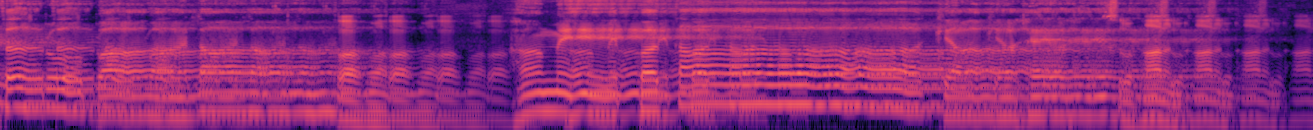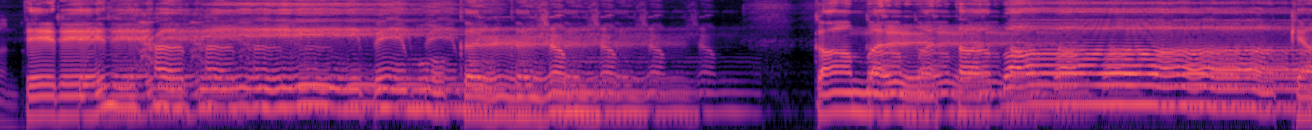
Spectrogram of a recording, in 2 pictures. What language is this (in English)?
Arabic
